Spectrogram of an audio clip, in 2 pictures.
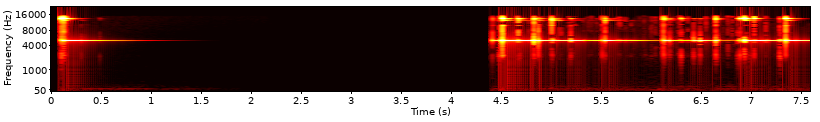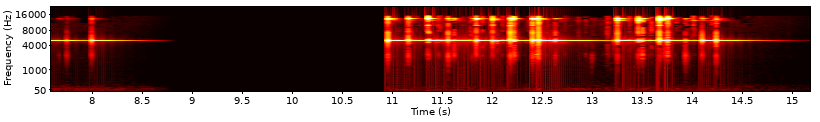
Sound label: Bells Small Bell Rin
